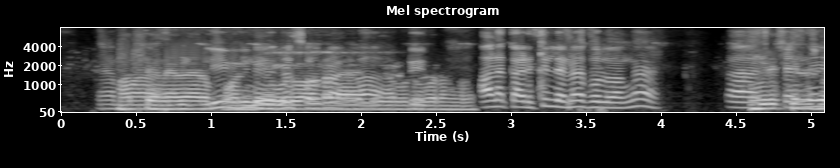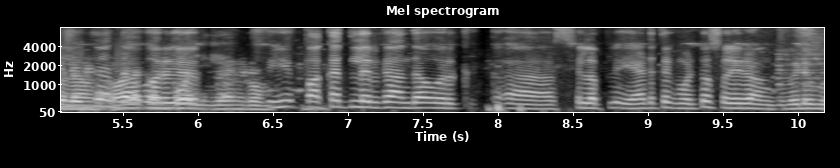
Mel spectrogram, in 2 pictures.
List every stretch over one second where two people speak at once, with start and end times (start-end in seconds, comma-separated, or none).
4.7-6.5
